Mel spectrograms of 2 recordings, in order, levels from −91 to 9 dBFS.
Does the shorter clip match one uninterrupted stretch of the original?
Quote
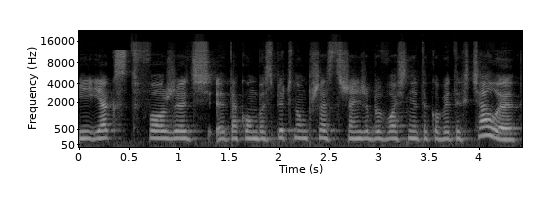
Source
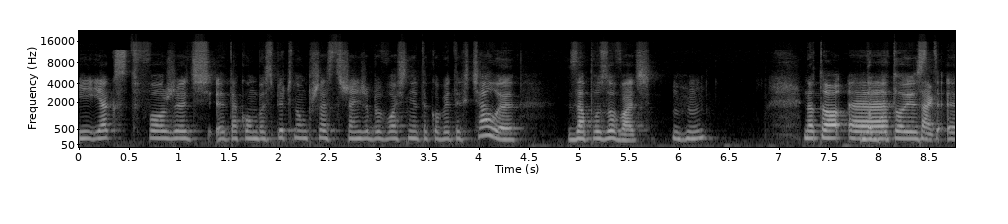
yes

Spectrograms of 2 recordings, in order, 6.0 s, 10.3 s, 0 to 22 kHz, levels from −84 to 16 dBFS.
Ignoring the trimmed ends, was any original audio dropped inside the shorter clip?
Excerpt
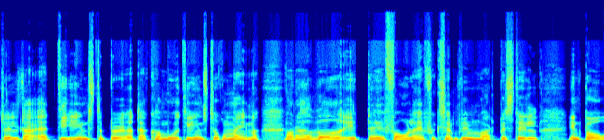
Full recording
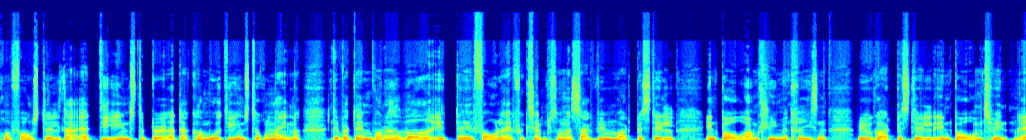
yes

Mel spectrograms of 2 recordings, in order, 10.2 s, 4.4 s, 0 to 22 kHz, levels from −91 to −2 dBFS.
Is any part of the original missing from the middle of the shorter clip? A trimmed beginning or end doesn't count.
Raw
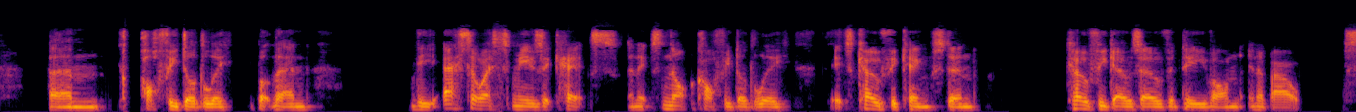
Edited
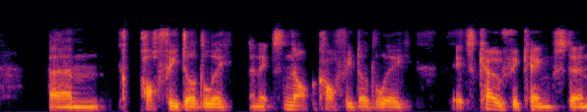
yes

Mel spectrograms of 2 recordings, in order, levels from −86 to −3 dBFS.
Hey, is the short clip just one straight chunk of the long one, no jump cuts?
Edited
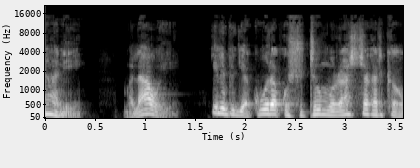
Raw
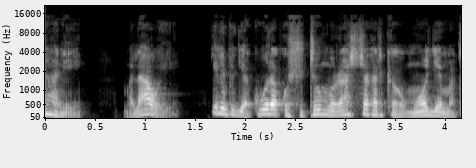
yes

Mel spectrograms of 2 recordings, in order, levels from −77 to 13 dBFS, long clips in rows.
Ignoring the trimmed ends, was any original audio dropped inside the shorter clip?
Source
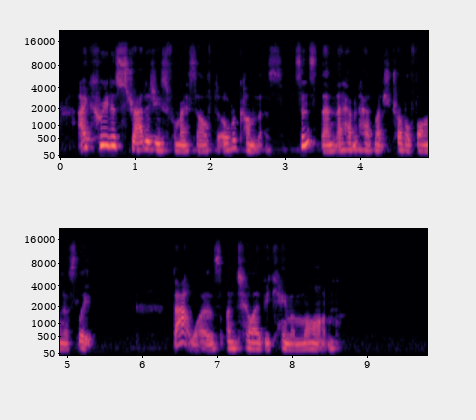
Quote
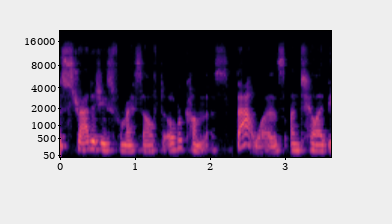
yes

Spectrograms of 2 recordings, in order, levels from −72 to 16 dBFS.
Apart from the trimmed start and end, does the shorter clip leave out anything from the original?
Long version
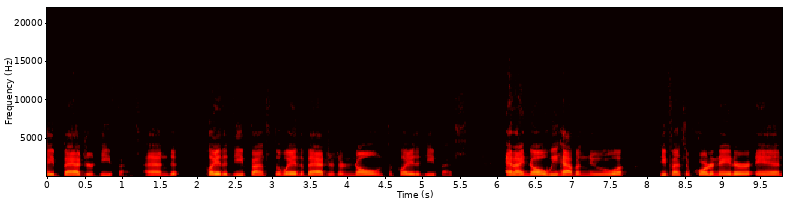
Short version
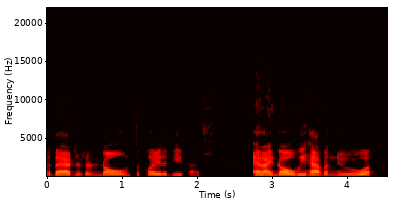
no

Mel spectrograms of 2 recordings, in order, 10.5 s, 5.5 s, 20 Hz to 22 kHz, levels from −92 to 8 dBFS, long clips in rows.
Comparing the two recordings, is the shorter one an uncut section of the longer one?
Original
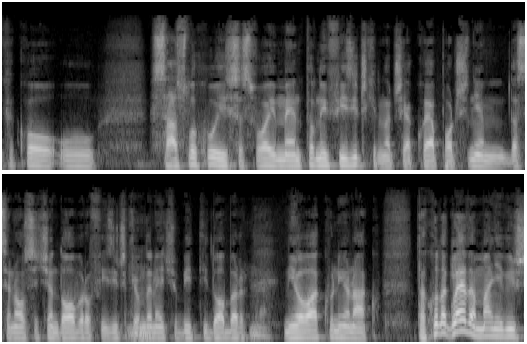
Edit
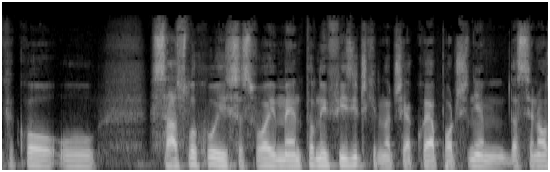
yes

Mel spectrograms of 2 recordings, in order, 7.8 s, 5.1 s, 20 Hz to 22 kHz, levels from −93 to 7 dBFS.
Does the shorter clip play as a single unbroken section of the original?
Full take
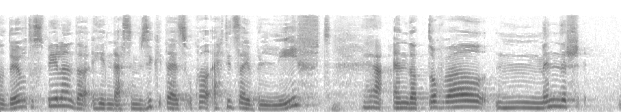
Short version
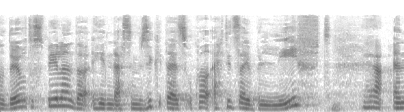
yes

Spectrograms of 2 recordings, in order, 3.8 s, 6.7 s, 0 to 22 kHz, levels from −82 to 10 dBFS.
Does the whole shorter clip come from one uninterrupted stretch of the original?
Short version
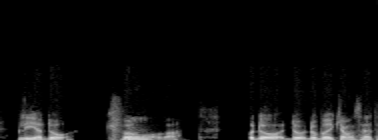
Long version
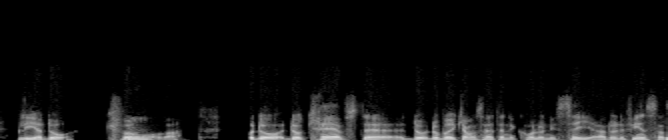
no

